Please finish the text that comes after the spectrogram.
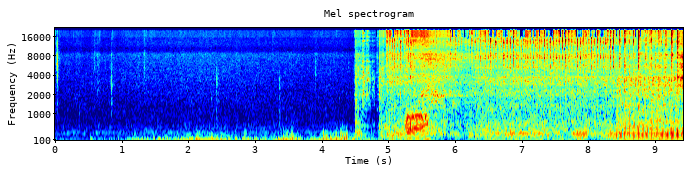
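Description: An old, restored Echo string trimmer's small two-stroke engine fires up after a quiet start and keeps running with a loud, buzzing, steady drone that builds slightly toward the end.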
